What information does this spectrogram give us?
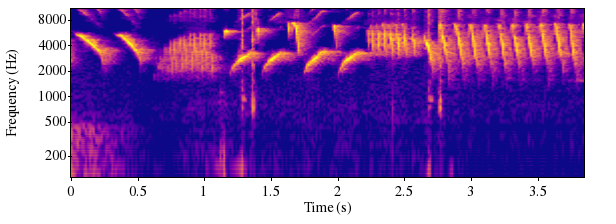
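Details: Singing canary meant to encourage caged canaries to sing: a few sweeping whistles, then varied rolling phrases and a rapid, steady trill of sharp repeated high notes, with faint low knocks in the background.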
